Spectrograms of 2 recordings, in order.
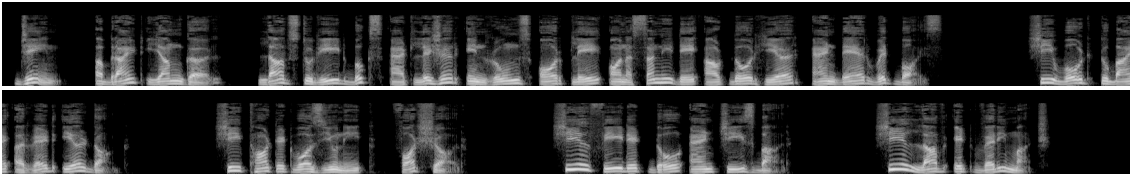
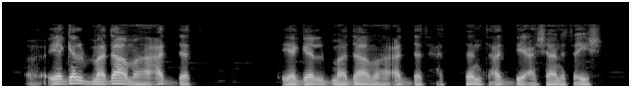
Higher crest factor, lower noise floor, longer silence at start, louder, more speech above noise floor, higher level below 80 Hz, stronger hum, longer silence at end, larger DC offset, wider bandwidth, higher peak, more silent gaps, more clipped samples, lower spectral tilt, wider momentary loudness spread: about the same, 16 dB vs 18 dB; first, under -90 dBFS vs -68 dBFS; about the same, 0.15 s vs 0.25 s; first, -17 LUFS vs -21 LUFS; first, over 74 dB vs 47 dB; second, -52 dBFS vs -38 dBFS; neither; first, 0.85 s vs 0.3 s; neither; first, 12 kHz vs 7.6 kHz; about the same, -2 dBFS vs -2 dBFS; first, 9.50-10.20 s, 12.64-13.35 s, 16.02-16.72 s, 19.25-19.95 s vs none; neither; about the same, -6 dB/octave vs -6.5 dB/octave; about the same, 8 LU vs 9 LU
